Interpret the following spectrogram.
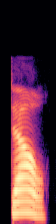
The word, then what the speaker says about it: Dao: Chapter Twenty-Seven of the Dao De Jing — Dao, pronounced like "dow" in the word "now" — asks what genuine skill actually looks like.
